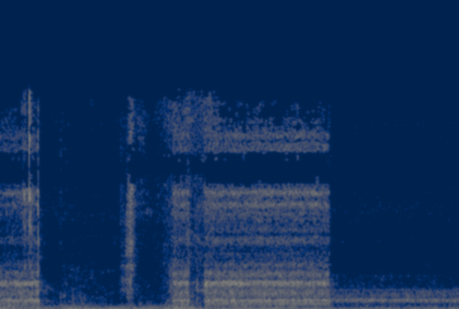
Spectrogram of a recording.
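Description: Faint soundtrack of a stop-motion digital film played through laptop speakers: a low hum with a few steady droning tones that cut out abruptly about half a second in, come back a couple of seconds later, and partly drop away again near the end.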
